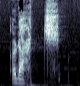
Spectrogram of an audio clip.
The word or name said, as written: ratx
